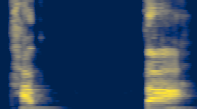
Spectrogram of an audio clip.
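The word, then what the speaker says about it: 닫다: मतलब अब इसका उच्चारण क्या होगा? थत्ता।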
